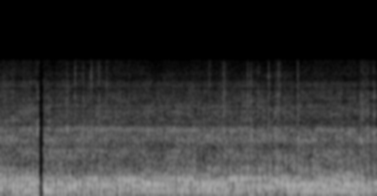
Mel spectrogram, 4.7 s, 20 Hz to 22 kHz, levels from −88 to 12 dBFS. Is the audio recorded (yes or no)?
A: no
